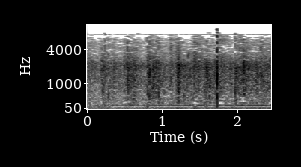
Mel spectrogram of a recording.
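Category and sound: crowd, audience ovation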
